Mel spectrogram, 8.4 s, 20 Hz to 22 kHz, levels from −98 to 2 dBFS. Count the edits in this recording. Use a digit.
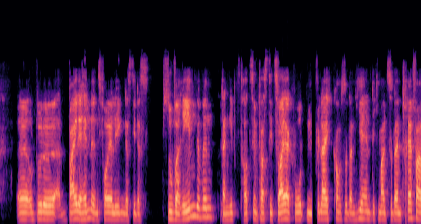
2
